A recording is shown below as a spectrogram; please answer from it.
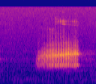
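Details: A Mediterranean tree frog (Hyla meridionalis) at a pond full of amphibians gives a single drawn-out, rasping croak lasting about half a second.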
